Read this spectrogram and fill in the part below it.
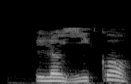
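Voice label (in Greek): "lojiko", Greek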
